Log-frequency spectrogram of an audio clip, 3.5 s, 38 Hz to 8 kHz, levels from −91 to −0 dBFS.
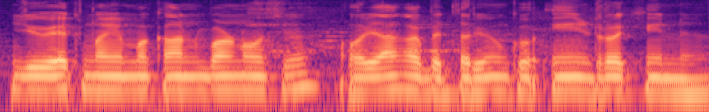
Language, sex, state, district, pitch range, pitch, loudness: Hindi, male, Uttarakhand, Uttarkashi, 100-110 Hz, 105 Hz, -17 LUFS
